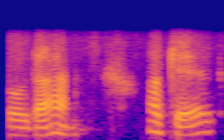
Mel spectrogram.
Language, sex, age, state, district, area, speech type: Kannada, male, 18-30, Karnataka, Chikkamagaluru, rural, conversation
